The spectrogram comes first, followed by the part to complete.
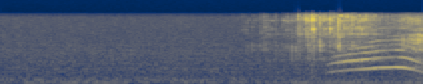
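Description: Faint room hiss, then near the end a shaken baby toy jingles, together with an excited high-pitched exclamation rising in pitch.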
